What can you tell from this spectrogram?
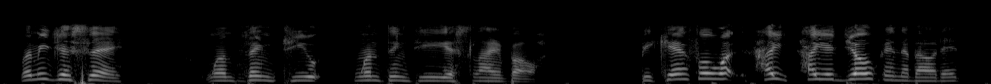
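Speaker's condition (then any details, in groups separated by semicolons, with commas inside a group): Cerebral palsy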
